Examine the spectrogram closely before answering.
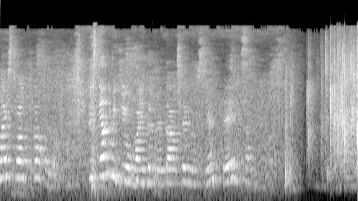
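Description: A young woman speaks warmly into a microphone.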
